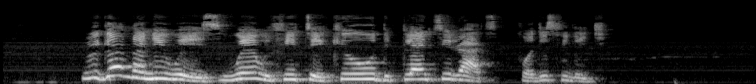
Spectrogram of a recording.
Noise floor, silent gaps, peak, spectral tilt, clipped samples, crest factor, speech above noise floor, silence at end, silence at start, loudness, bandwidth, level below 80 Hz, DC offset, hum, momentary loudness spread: -61 dBFS; none; 0 dBFS; -4.5 dB/octave; under 0.1%; 14 dB; 48 dB; 1.55 s; 0.8 s; -13 LUFS; 11 kHz; -54 dBFS; under 0.1%; none; 16 LU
